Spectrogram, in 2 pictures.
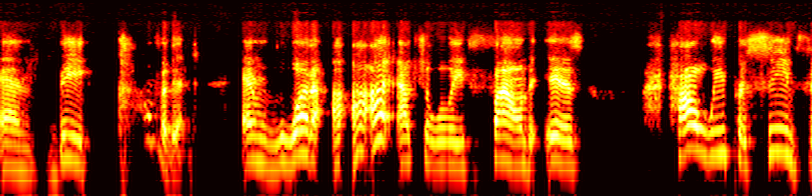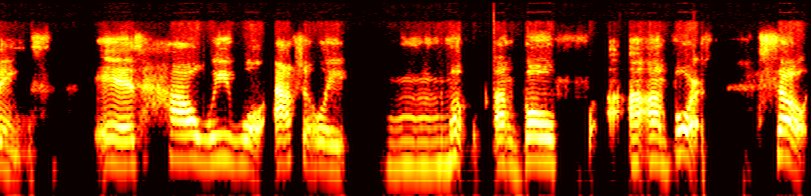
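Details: Stuttering in an adult woman who has stuttered since about age seven and leads a stuttering support group; stuttering.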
